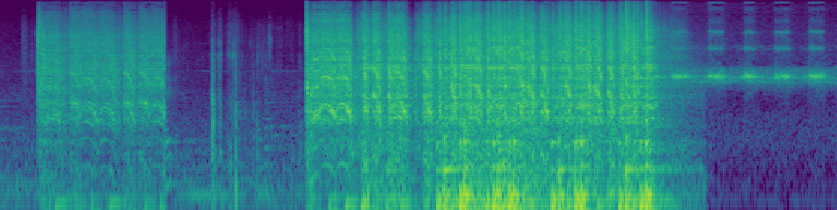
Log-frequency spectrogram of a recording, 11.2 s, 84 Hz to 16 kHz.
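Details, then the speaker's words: Rebuilt Honda Civic D-series engine with Skunk2 Stage 3 cam and aftermarket throttle body, first start with no coolant yet: cranks, then catches into a choppy, loping idle with uneven beats from the aggressive cam. "Did you hear it? It ran. This little bad boy ran and it was so choppy."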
